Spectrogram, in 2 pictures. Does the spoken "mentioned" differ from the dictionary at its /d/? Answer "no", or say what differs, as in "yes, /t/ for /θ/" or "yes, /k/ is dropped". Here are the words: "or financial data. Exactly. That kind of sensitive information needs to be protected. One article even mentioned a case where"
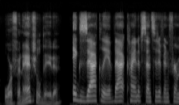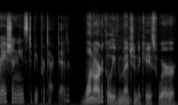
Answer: no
